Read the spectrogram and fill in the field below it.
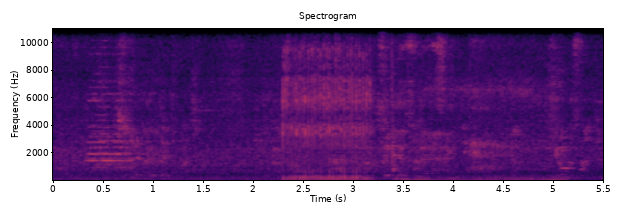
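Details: Bulldog asleep and snoring, one loud rasping snore followed by lower, droning grunting breaths that fade in and out, with a faint murmur in the background.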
